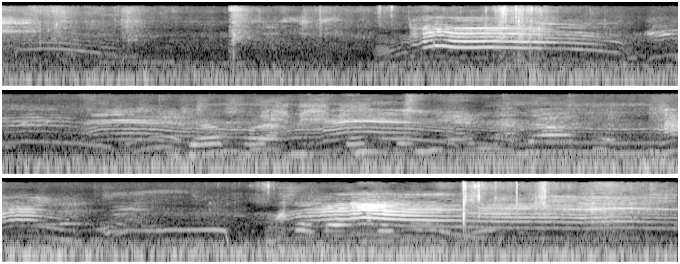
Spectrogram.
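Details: Several street kittens quarrel after being fed, one screaming constantly: overlapping loud, wavering meows with rising and falling arcs, packed closely together, over steady low rumbling background noise.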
